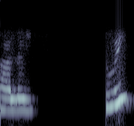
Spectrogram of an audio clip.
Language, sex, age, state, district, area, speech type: Bengali, female, 18-30, West Bengal, Uttar Dinajpur, urban, conversation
